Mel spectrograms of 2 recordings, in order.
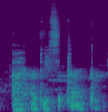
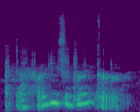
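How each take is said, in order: First: Very quiet, near-whispered rumour; soft, confidential tattle; hushed gossip. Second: High-pitched repeat of the rumour; high, insistent gossiping wife. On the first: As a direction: drop the rumour under your breath. Gossip said under the breath. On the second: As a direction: pitch it up, rising at the end. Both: Acted.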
